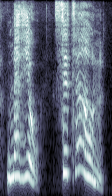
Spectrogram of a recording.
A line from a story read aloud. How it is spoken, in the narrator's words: Mom shouted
